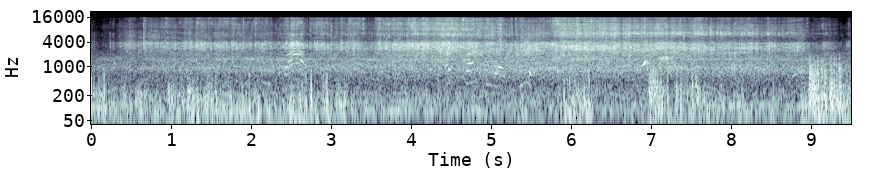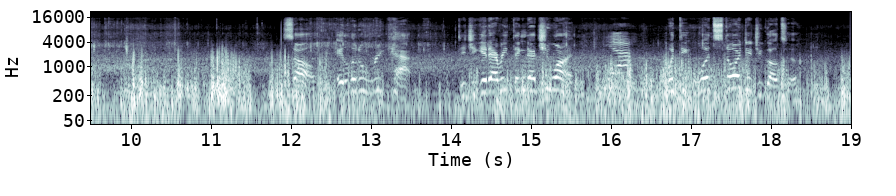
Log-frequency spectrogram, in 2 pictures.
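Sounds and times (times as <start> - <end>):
toy cart wheels rattling on asphalt: 0.0 - 18.8.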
